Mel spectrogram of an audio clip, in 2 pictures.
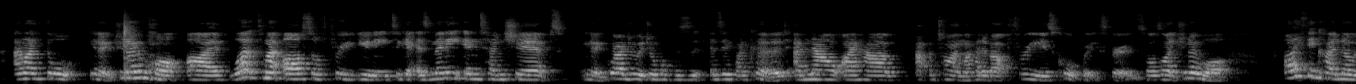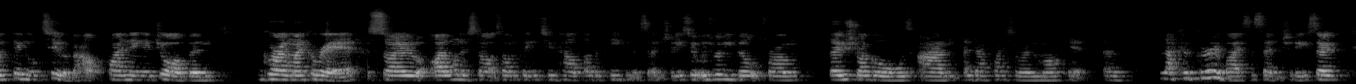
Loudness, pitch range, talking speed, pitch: -30 LUFS, 200-245 Hz, 225 wpm, 215 Hz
